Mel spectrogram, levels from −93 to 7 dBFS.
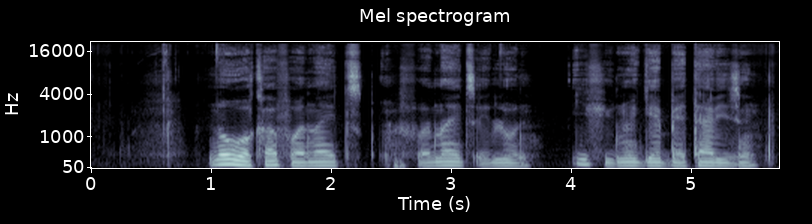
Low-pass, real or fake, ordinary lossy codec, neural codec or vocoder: none; real; none; none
